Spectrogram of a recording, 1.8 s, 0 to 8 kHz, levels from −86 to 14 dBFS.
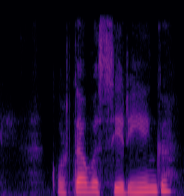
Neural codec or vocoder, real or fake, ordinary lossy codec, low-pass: codec, 16 kHz, 1 kbps, X-Codec, WavLM features, trained on Multilingual LibriSpeech; fake; none; 7.2 kHz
